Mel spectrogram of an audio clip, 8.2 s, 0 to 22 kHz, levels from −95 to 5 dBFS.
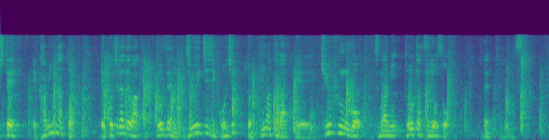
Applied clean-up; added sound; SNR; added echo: none; Run; 8 dB; reverberation time 1.6 s.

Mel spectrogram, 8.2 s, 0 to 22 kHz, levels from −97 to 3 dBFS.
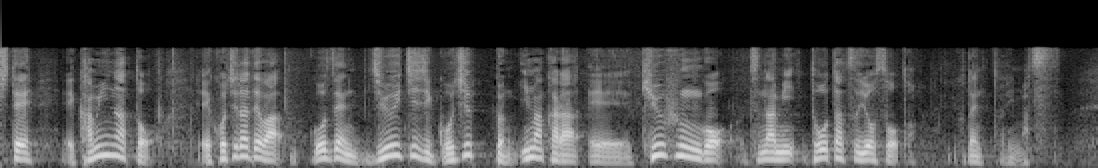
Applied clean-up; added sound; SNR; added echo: none; none; none; none.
